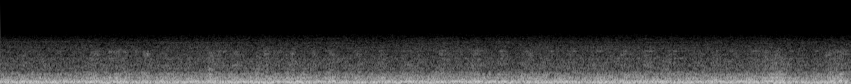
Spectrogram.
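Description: A train rumbles steadily along the rails at high speed.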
